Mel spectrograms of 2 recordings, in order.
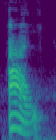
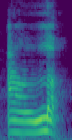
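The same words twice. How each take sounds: First: The sound ends cleanly with no added vowel. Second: The sound ends with an extra 'uh' vowel. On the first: The speaker calls it right. "So it's al" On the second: The speaker calls it wrong. "not al"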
